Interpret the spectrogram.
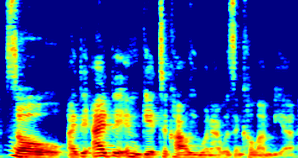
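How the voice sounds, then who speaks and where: A woman's voice: fairly low pitch, lively intonation, moderate pace, vocal fry, fairly bright tone. Blunt, frank woman host. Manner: frank, blunt, casual slang. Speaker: podcast host. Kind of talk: casual interview chat.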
